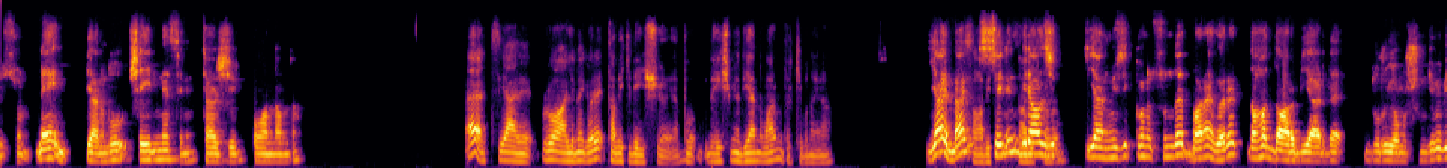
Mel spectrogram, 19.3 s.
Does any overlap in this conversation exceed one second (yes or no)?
yes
